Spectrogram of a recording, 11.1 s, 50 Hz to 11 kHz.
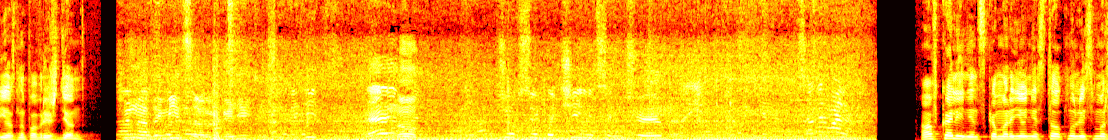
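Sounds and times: low rumble of vehicles: 0:01.2 - 0:08.8
people talking indistinctly: 0:01.2 - 0:11.0.

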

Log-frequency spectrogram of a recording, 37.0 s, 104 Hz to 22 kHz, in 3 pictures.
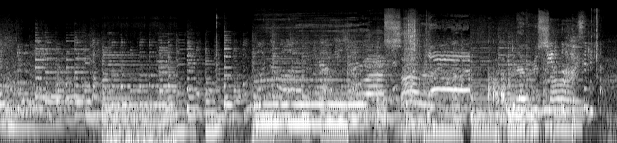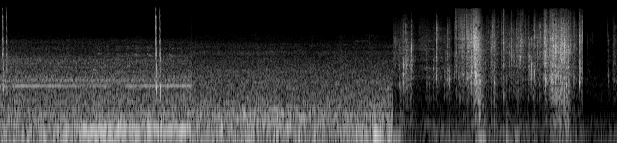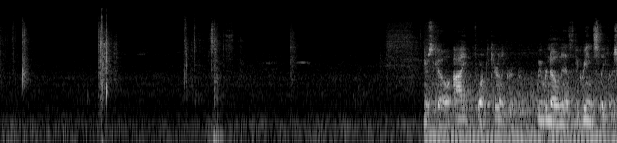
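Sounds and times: plastic film crinkling and tearing: 0:08.0 - 0:08.8, 0:20.2 - 0:25.4.

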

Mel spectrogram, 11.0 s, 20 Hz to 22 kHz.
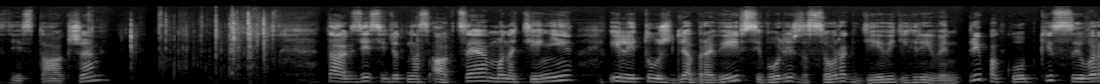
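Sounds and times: glossy paper page turning: 0:00.9 - 0:02.8.

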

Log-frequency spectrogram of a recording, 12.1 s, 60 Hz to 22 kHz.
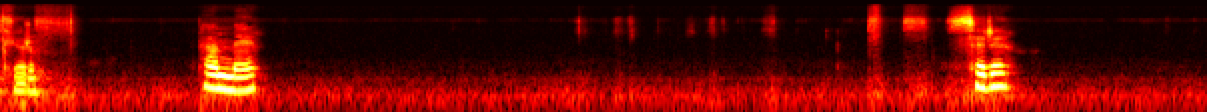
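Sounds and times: scratchy rustles of yarn: 0:00.0 - 0:00.8, 0:05.8 - 0:08.0.

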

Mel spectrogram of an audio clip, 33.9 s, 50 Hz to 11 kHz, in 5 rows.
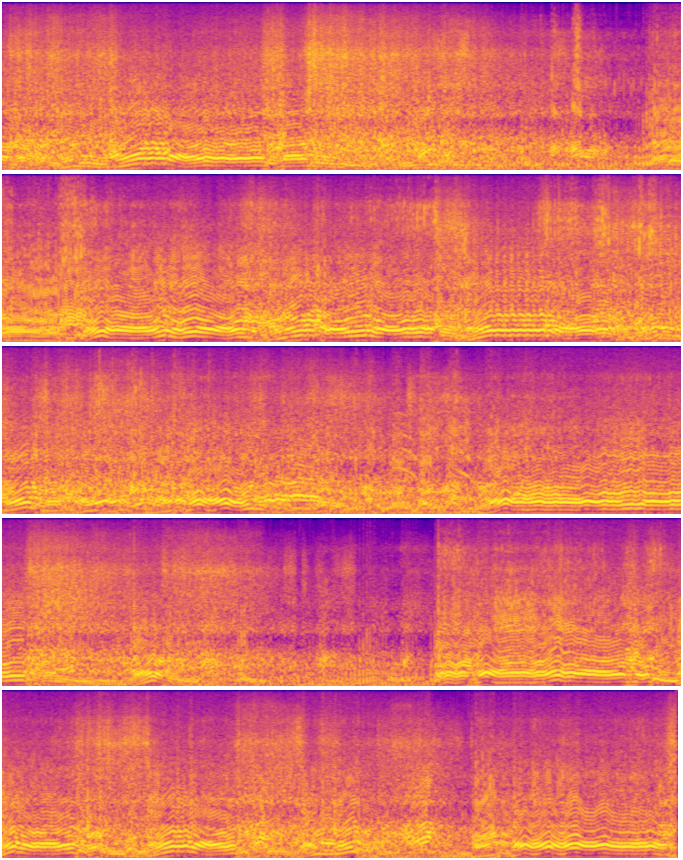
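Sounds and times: dirt bike engine revving: 0:00.0 - 0:33.9.

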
